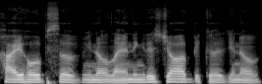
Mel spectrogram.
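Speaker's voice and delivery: plain reading voice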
